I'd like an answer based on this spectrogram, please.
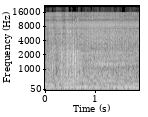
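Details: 2011 Toyota Vitz petrol engine idling smoothly and evenly after repair of a P0303 cylinder 3 misfire, caused by a broken wire at the coil connection; check-engine light gone.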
